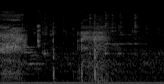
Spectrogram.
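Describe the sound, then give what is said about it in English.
A cup clinks a few times in quick, uneven succession while water is being fetched, with light, bright taps over a steady low hum, fairly quiet overall. “Somewhat out of breath almost because, as y'all can hear, I got my cup.”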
